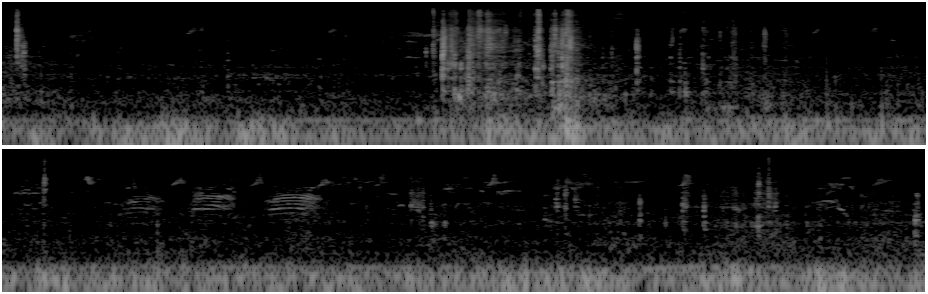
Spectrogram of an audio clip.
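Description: Faint outdoor quiet with scattered bird chirps, including a run of about five rising-and-falling calls near the middle. A brief burst of rustling noise, the loudest thing here, comes about four seconds in.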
